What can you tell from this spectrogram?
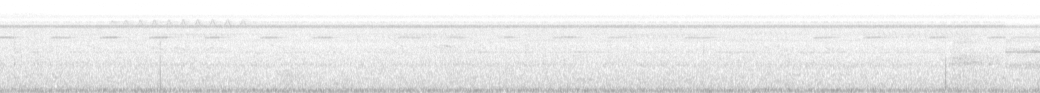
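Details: Crickets at Tanaw De Rizal near Metro Manila, a very quiet spot around five in the afternoon: short high chirps repeat about twice a second over a steady high hum, with a low rumbling background.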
